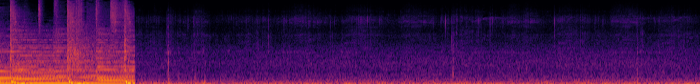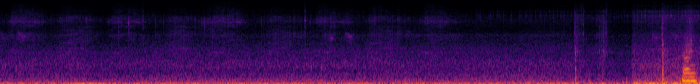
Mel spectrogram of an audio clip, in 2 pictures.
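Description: Background music that cuts off about a second in, then the steady rumble of wind on the microphone and tyres rolling on a concrete path as a bicycle is ridden along.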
